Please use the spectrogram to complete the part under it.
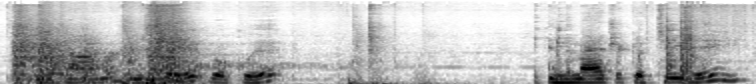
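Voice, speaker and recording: A middle-aged woman with a fairly low, expressive voice talks a little slowly as she gives a cooking demonstration in her home kitchen. She's chatty and homey, tasting as she goes, with soft music and kitchen clatter behind her.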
